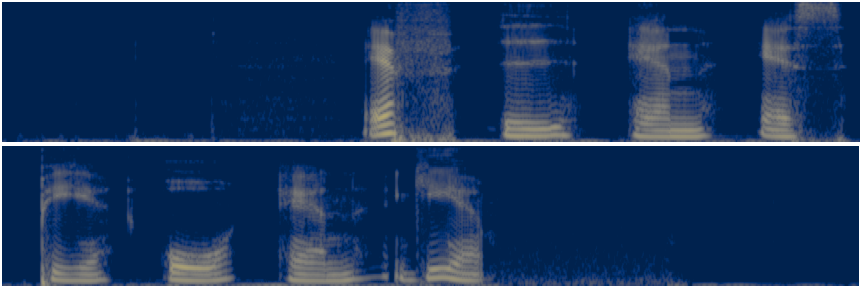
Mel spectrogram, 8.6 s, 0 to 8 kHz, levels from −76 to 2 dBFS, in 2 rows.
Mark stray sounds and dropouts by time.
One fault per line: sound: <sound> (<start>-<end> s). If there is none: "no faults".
no faults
